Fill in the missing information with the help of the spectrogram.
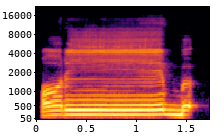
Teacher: Qarib, qarib ini mad alat li sukun karena ada mad tabi'i berupa kasrah bertemu dengan ya sukun, kemudian di sini bertemu dengan ba-nya disukunkan. Ba terakhir di sini ada lagi hukumnya hukum qalqalah kubro karena huruf qalqalah ba-nya ini berharokat hidup. Qarib dipantulkan, mad alat li sukun dan qalqalah.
